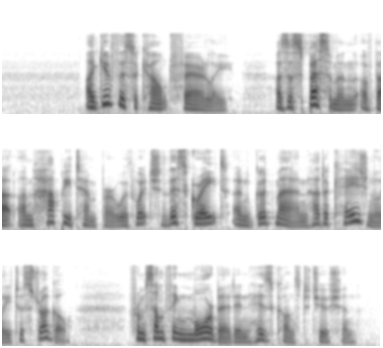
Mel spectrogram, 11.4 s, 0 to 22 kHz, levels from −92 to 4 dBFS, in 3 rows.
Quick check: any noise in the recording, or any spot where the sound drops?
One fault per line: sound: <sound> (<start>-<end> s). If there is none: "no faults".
no faults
